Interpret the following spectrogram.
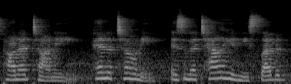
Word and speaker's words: panettone: Pronounced panettone.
